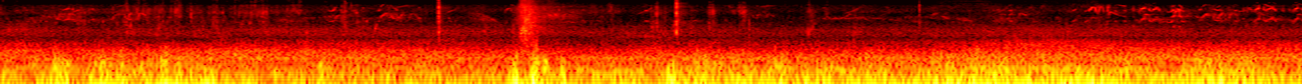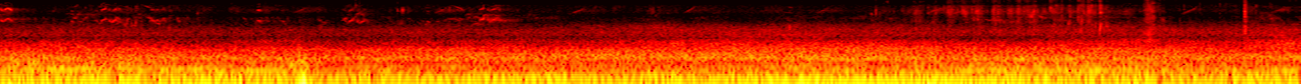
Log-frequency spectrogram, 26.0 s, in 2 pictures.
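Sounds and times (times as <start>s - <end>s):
wind rumble on microphone: 0.0s - 26.0s
birds chirping: 15.6s - 19.0s.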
